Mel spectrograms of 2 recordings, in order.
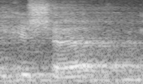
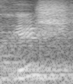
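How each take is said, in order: First: The name is said with a German pronunciation. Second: The name is said the plain American way. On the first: This is how the German ancestors would say it. "then it should be Hische, which sounds way fancy" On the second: This is how the speaker herself says it. "It's pronounced Hish"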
